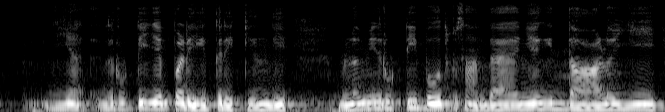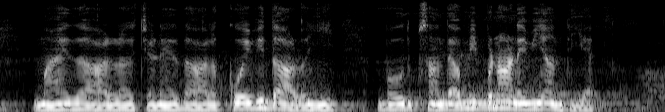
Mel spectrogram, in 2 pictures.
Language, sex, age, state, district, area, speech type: Dogri, male, 18-30, Jammu and Kashmir, Kathua, rural, spontaneous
